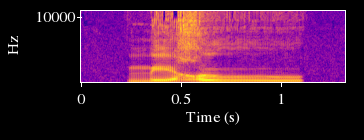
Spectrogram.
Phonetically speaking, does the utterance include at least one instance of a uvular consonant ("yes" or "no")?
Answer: yes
